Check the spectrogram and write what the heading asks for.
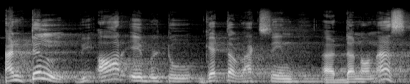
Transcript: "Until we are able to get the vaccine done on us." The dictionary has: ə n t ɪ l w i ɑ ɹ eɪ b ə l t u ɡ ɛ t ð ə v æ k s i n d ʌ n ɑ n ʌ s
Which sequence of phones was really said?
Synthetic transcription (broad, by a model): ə n t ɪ l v i ɑ ɹ eɪ b ə l t u ɡ ɛ t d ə v æ k s i n d ʌ n ɑ n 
